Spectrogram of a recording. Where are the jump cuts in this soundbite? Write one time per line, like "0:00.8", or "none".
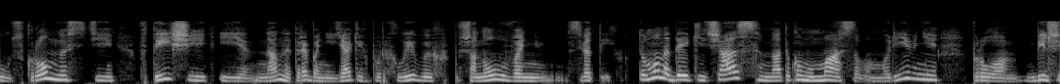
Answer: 0:02.1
